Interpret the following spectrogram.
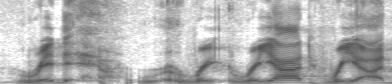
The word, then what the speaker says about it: Riyadh: him on his arrival in Riyadh, that's how you say it, that's right.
